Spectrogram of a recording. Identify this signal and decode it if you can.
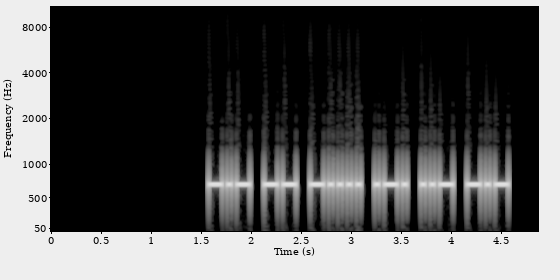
Morse code, heard as a keyed tone, about 25 wpm, 700 Hz. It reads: KM6RUK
